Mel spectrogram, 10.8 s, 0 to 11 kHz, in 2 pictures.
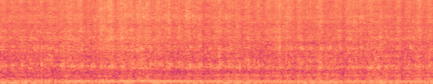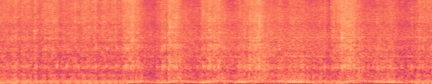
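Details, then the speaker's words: Freshly rebuilt Ford 351 Windsor for an XW Falcon, on an engine stand with its original manifold for running in: deep, even V8 roar rising and falling smoothly with throttle, no knocks or rattles; needs tuning but all vital signs good. "Needs some tuning work, but all the vital signs are good."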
